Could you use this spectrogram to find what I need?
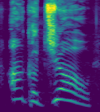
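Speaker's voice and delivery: high reproachful name call; a hint of mom warning; scolding mom. Mom warning uncle, high reproach. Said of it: "my mom would be like".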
